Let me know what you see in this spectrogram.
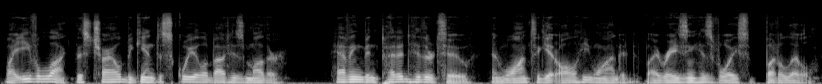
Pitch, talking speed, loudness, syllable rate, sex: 95 Hz, 210 wpm, -17 LUFS, 5.7 syllables/s, male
